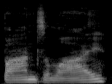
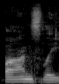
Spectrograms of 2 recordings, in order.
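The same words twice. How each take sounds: First: The name ends with a 'lie' sound. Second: The name ends with a 'lee' sound. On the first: The name contains the word lie. "we have the lie" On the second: The pun is hidden. "you don't really get the pun"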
